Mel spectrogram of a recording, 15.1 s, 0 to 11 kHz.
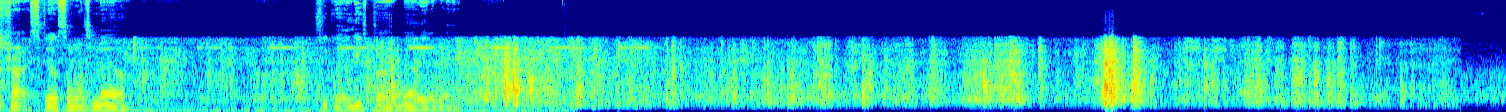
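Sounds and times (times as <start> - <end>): mail rustling and clicking: 0.0 - 5.8.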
